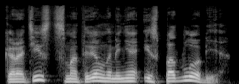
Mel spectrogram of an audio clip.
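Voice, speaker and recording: Steady male audiobook narrator. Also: medium pitch, normal speed, no echo, clean studio sound. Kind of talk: scripted first-person narration.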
